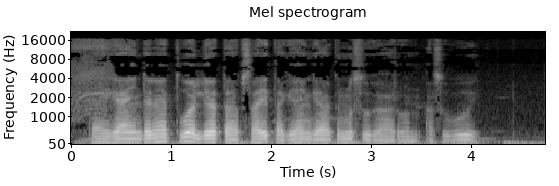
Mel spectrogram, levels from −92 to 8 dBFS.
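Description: Speech throughout carries generation loss: the sound is swirly, smeared and hollow, with consonant attacks blurred, and it is worse than a single 64 kbit/s MP3 pass would leave. It likely went through MP3 encoding and decoding about five times, each pass requantising on a shifted frame grid so the errors pile up. A spectrogram would show nothing above 16.5 kHz, with patchy holes and speckled noise between harmonics, and the waveform's transients would look rounded and pre-smeared.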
